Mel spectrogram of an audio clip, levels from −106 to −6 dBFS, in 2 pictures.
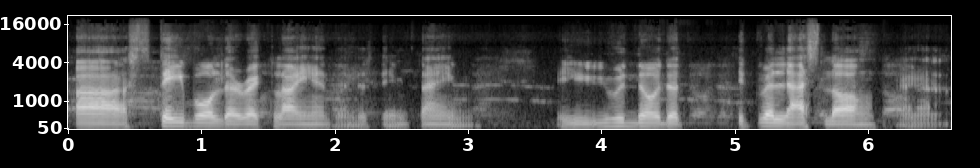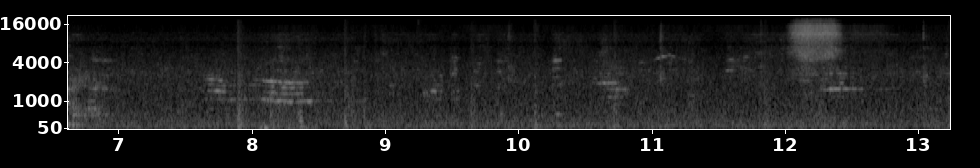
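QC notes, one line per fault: Throughout: echo with no canceller. Every phrase gets a faint, thin copy trailing it by something like 400 ms, sitting about 24 dB below the direct speech. That's the far end playing the call out of a loudspeaker, their mic catching it, and nothing in the chain subtracting it before it's sent back. So the talker hears themselves return after the network round trip, quieter and thinner.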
